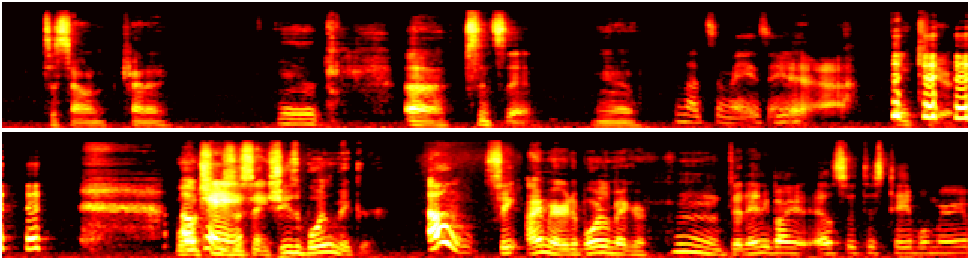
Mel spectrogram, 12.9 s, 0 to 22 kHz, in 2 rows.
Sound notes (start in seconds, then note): 6.0 laughs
